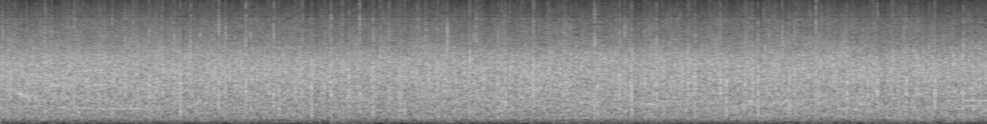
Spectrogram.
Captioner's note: applause; cheering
